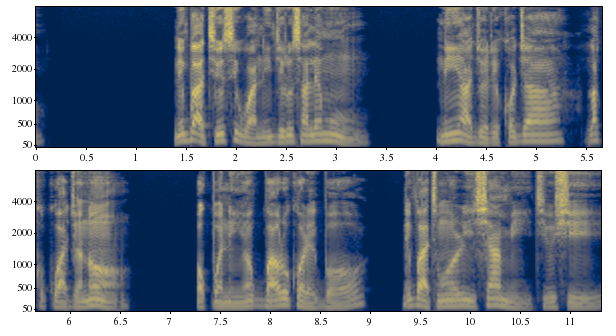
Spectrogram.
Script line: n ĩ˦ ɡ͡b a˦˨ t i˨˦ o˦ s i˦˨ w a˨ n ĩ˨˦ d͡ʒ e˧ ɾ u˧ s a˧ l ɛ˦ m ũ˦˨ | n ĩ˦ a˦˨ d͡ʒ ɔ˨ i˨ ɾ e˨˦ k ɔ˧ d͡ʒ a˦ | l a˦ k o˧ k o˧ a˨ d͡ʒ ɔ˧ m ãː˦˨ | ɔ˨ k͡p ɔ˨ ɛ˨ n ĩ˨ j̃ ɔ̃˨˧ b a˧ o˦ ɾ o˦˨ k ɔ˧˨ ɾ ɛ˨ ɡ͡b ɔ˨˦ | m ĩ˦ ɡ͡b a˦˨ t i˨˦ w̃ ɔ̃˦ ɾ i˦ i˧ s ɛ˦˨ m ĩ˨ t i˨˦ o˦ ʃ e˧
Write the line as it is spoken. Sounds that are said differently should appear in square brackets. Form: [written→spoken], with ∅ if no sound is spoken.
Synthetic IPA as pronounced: n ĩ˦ ɡ͡b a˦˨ t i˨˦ o˦ s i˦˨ w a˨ n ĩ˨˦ d͡ʒ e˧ ɾ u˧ s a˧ l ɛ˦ m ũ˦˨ | n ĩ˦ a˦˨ d͡ʒ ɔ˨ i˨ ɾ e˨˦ k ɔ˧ d͡ʒ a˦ | l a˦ k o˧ k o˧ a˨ d͡ʒ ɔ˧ [m→n] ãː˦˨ | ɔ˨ k͡p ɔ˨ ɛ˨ n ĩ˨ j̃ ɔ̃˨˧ [b→ɡ͡b] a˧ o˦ ɾ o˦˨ k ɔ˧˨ ɾ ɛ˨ ɡ͡b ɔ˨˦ | [m→n] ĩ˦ ɡ͡b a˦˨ t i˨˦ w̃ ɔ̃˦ ɾ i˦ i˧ [s→ʃ] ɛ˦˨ m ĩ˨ t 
